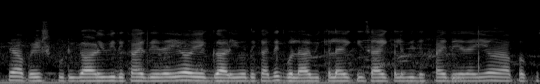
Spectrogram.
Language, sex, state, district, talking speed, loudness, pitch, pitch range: Hindi, male, Chhattisgarh, Rajnandgaon, 300 wpm, -28 LUFS, 165 Hz, 160-170 Hz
